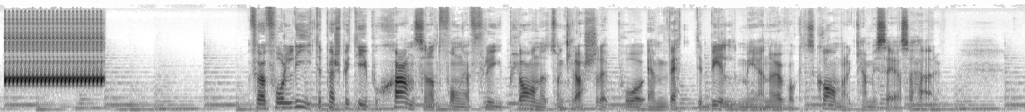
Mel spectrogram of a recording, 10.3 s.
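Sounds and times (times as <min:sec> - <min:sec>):
series of electronic beeps: 0:00.0 - 0:01.1
speech: 0:02.5 - 0:09.6.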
